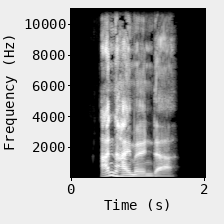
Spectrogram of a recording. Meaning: 1. comparative degree of anheimelnd 2. inflection of anheimelnd: strong/mixed nominative masculine singular 3. inflection of anheimelnd: strong genitive/dative feminine singular
- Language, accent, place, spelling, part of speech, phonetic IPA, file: German, Germany, Berlin, anheimelnder, adjective, [ˈanˌhaɪ̯ml̩ndɐ], De-anheimelnder.ogg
